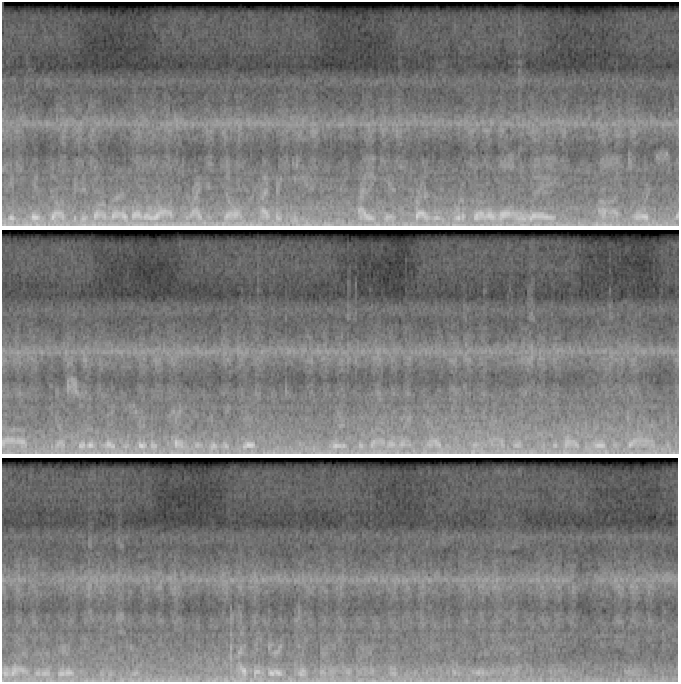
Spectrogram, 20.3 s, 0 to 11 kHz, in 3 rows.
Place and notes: W Arthur Hart St, Fayetteville, AR, USA - Late-night FM and Open Window (WLD2018)
A brief survey of the FM band with the bedroom window open in Fayetteville, Arkansas. Also traffic from Highway 71/Interstate 49, about 200 feet away, and cicadas. For World Listening Day 2018. Recorded via Olympus LS-10 with built-in stereo mics.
